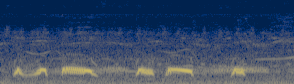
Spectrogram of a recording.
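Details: Spotted dove kept as a ground lure for trapping, cooing in low soft notes: a short note, a longer drawn coo, then two more short-long pairs within three seconds.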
